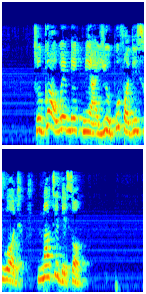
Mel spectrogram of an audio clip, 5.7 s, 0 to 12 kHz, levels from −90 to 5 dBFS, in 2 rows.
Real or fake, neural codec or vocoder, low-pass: real; none; 7.2 kHz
